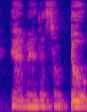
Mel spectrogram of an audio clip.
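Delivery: put-on shout. Recounting someone yelling in a quiet dance-class lobby, retell the yell. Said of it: "just yells like".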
